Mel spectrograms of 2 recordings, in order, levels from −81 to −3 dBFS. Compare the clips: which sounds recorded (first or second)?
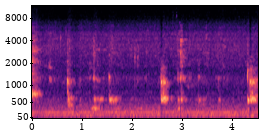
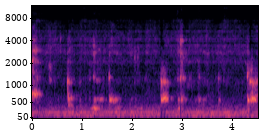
first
